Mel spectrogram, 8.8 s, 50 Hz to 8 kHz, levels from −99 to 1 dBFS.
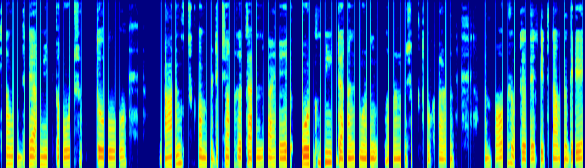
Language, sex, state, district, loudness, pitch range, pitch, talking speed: Marathi, male, Maharashtra, Sindhudurg, -29 LUFS, 120-140 Hz, 130 Hz, 135 wpm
